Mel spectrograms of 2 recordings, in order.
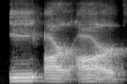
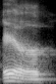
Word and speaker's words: err: to remind people that the pronunciation of the english word e-r-r from error is not uh air but er he insisted on these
